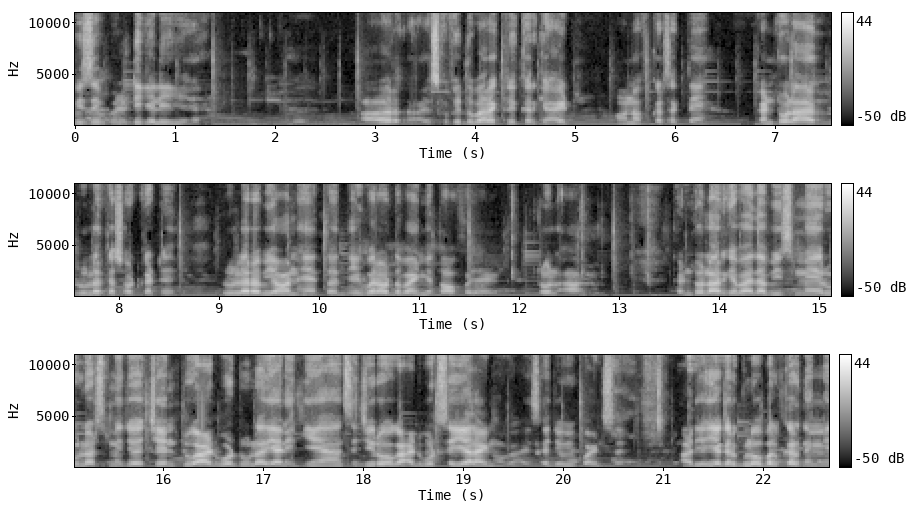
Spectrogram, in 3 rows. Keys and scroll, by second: 11.8 ctrl+r.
